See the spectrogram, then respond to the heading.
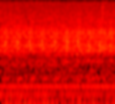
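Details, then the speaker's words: Nissan engine idling with a dull, regular knock during a cylinder-drop power-balance test with injectors disabled. A noise change when a cylinder is dropped suggests a bearing, piston pin or piston slap problem; number three may be the one. "if the noise changes when a cylinder is dropped it indicates a bearing piston pin or piston slap problem with that cylinder it sounds like number three might be giving us a problem here"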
